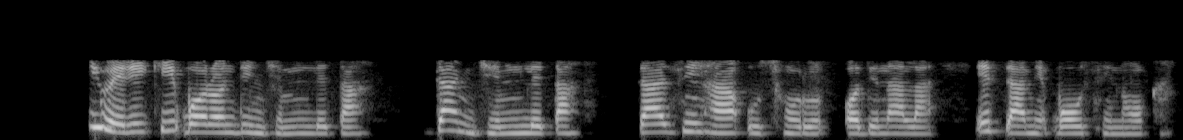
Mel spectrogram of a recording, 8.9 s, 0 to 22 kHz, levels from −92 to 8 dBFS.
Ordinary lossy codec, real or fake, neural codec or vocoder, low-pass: none; real; none; 3.6 kHz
